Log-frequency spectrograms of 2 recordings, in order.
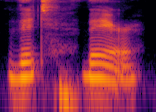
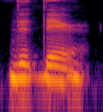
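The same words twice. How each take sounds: First: The T in 'that' is released with a burst. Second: The T in 'that' is stopped without release. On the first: The speaker calls it wrong. "If we released it, it would sound like that" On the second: The speaker calls it right. "make sure you get that stop between the words that and there"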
